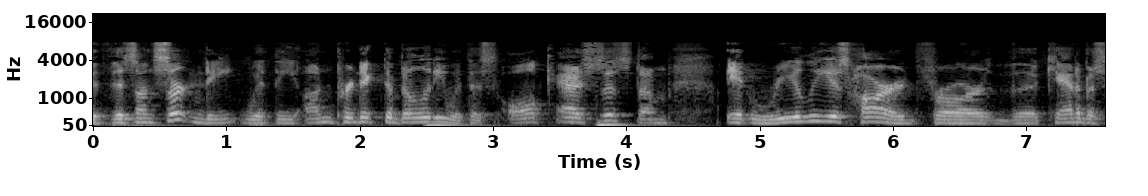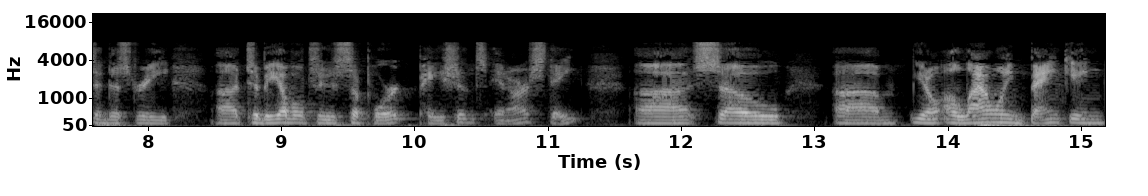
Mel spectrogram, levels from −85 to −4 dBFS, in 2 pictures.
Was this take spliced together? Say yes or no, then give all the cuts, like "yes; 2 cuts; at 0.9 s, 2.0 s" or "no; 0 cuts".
yes; 1 cut; at 4.7 s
